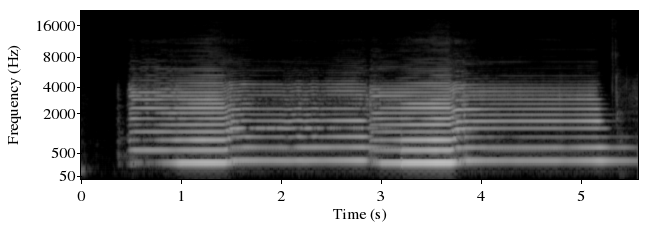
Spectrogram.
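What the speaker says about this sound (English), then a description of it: "on the D string, I'm just going to slide all the way up" A sustained bowed string note on the D string that glides upward quickly from the nut, holds, then slides up again, ringing clearly and up close with no talking.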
